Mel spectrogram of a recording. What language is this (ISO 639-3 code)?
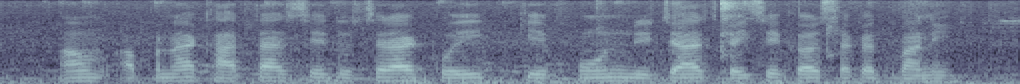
bho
